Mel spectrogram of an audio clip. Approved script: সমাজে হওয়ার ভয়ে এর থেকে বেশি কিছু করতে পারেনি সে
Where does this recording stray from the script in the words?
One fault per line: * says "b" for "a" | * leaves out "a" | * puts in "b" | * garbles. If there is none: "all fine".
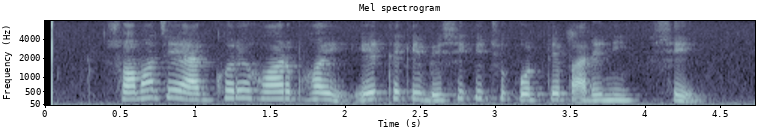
* puts in "একঘরে"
